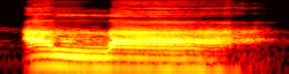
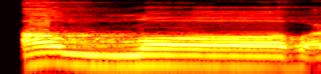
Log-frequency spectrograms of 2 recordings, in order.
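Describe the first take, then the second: First: The l sound is thin and light. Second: The l sound is thick and heavy. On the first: The speaker calls it wrong. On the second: The speaker calls it right. "tapi tebal"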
